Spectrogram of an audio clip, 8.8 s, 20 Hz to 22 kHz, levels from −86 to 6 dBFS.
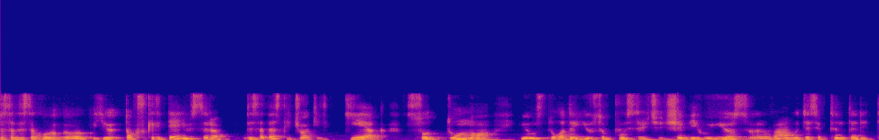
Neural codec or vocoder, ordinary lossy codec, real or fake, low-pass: codec, 24 kHz, 1.2 kbps, DualCodec; AAC, 48 kbps; fake; 7.2 kHz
